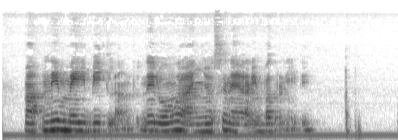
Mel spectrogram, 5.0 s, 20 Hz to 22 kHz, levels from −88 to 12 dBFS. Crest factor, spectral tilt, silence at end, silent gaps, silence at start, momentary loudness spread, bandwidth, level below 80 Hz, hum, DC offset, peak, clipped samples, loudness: 18 dB; -7 dB/octave; 0 s; none; 0.05 s; 22 LU; 16 kHz; -52 dBFS; none; under 0.1%; -2 dBFS; under 0.1%; -17 LUFS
